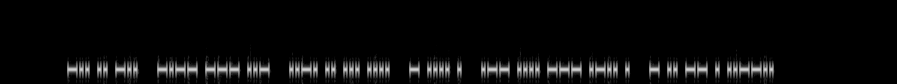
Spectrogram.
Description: Morse code, heard as a keyed tone, about 40 wpm, 700 Hz. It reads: DID YOU FISH THE WHOLE TIME?
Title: Sentences from Top 1000 Words - Review Part 1 - 40wpm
